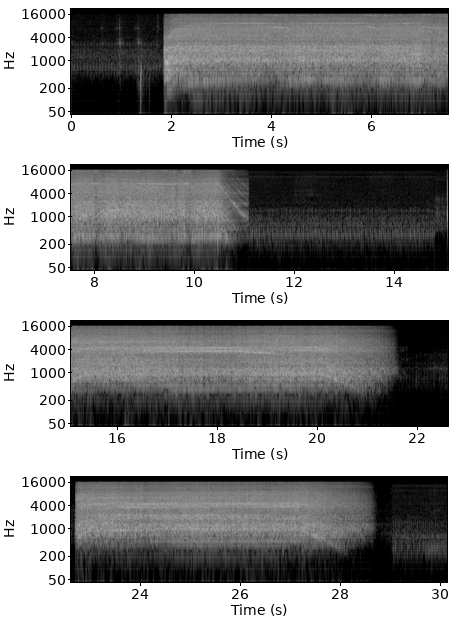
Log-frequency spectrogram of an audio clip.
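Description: DeWalt jigsaw cutting slots into softwood, run in three spells of several seconds each, each winding down as it is switched off. A few light taps come just before the first cut.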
